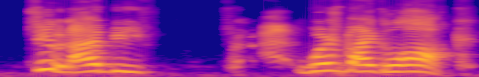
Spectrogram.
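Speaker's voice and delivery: high, exasperated mock voice. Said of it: "I'm just so like".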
